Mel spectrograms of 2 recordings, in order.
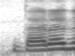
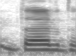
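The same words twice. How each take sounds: First: दर्द as da-rad, a vowel slipped between r and d; wrong pronunciation. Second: दर्द as dard, r and d joined; correct pronunciation. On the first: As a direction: stretch दर्द into two syllables. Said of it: "दर्द नहीं होता है". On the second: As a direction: close दर्द into one syllable. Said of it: "दर्द होता है". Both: Shown as a demonstration.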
